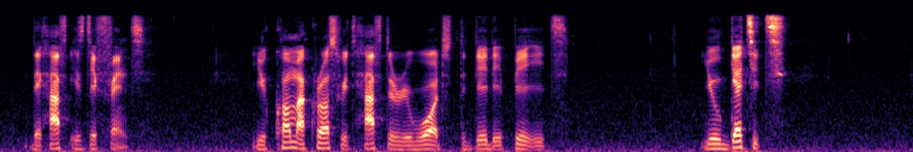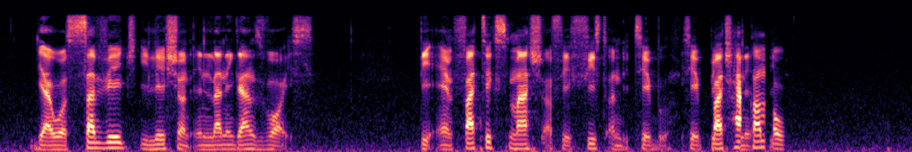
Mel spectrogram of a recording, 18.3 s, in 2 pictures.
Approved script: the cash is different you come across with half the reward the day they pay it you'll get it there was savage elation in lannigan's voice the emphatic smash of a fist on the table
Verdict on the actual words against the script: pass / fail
fail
